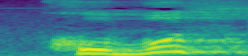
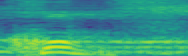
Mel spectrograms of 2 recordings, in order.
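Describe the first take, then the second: First: A u vowel follows the b sound. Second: No vowel follows the b sound. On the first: It refers to evil devils and jinn. "boleh dibaca dengan baris dhammah" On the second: It refers to evil or wickedness. "ba tu mati"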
